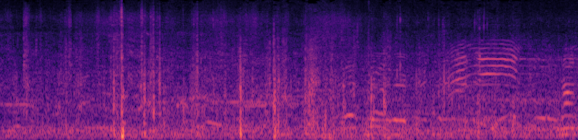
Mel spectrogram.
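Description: Field sound of an amateur football match: players and onlookers shouting and calling, with a ball kicked with a sharp thud about a second in and another knock near two seconds. A high shout rises and falls near the end.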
